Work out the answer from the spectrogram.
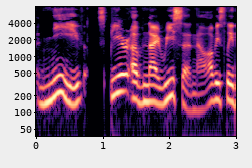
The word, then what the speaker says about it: Niamhe: in the game called Neve, Spear of Nesa. Now, obviously, the spelling of this champion's name doesn't really match, but apparently in the Irish uh pronunciation, her name is Neve.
